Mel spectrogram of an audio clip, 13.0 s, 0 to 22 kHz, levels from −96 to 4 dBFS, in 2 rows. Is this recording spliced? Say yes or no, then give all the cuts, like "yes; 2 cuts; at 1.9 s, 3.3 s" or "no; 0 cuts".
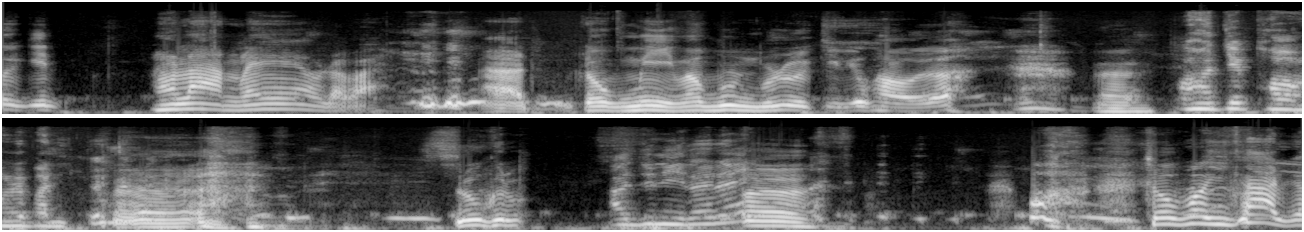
no; 0 cuts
